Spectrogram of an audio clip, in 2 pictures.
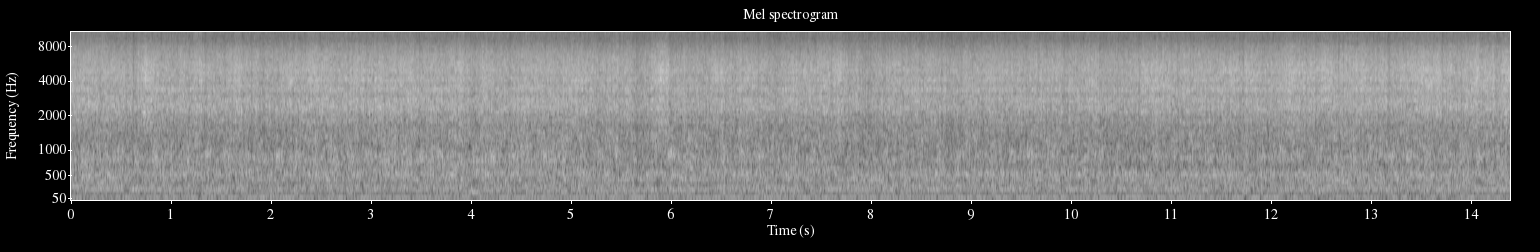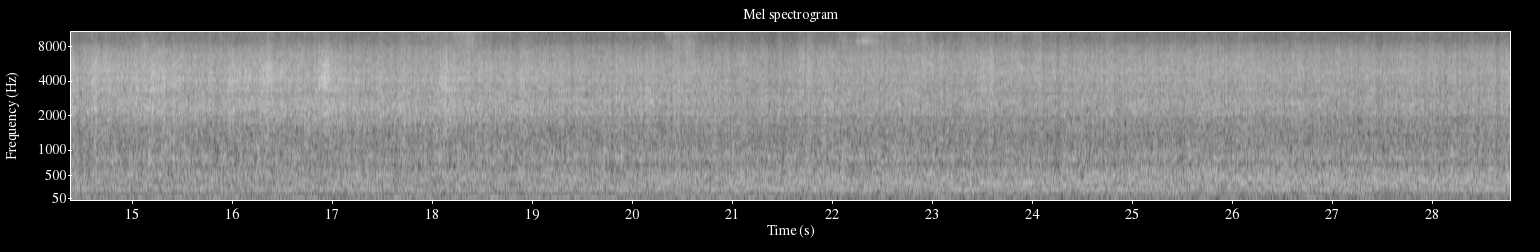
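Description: Taiwan Railway air-conditioned passenger coach running along the line, heard from inside the car: a steady rumble of wheels on rail with some clickety-clack over the joints.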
